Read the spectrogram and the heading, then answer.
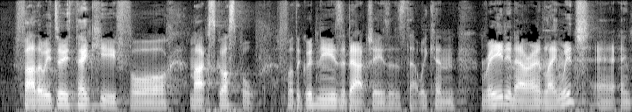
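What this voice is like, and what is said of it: Congested voice from a cold. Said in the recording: “I've got a bit of a cold, so if I'm hard to understand today”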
